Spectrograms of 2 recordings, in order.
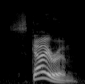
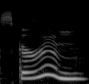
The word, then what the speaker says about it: Skyrim: the same to you there's an ey in it think of like sky and then R there you said it right Skyrim you're making it sound like skrim scrim or like Skyrim scri it's Skyrim what okay yeah right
